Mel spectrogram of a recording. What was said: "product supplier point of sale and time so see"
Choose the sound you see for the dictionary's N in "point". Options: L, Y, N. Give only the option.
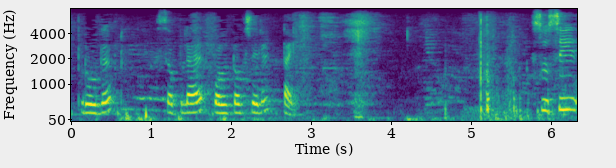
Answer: L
